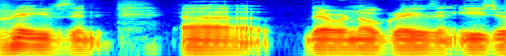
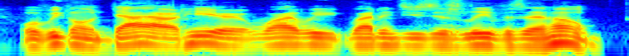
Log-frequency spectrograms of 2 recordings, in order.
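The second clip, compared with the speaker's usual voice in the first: mocking, complaining, sarcastic tone; 3 semitones higher than usual. Retelling the Egyptians turning to their leader, retelling a sarcastic remark. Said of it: "Like sarcastically saying".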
